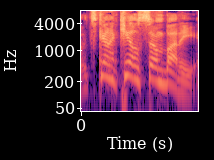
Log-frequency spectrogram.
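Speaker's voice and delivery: high and fast, blurting in alarm; blurted alarm. Retold or imitated. Harry warning his friends as he runs, blurting. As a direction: rush it out in panic. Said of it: "he blurts out".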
